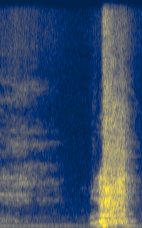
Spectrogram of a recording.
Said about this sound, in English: bless you. Yeah, bless you.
